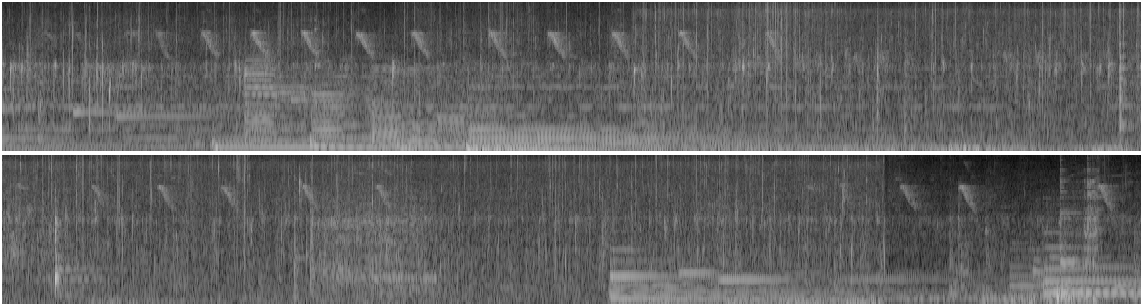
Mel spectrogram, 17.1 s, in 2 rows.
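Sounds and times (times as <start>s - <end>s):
food sizzling in hot oil: 3.5s - 15.2s.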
